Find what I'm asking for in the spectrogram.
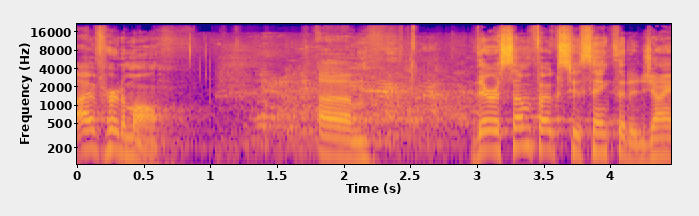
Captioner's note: audience laughing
